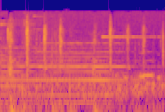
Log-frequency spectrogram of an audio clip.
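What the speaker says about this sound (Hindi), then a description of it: "सूरज चमक रहा है, पंछी चहक रहे हैं।" Pigeons or doves coo in a sunny cartoon outdoor scene, soft repeated bird calls spread over a steady low hum, with a few brief chirp-like bursts.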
